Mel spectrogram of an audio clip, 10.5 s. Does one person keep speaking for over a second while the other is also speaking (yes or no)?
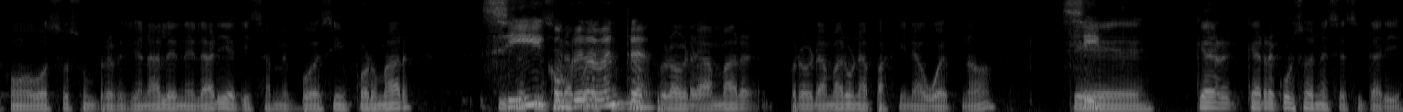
yes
